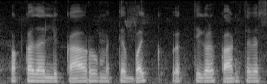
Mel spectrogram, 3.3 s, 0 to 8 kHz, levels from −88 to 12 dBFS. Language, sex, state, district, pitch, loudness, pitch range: Kannada, male, Karnataka, Koppal, 120 Hz, -18 LUFS, 115-125 Hz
